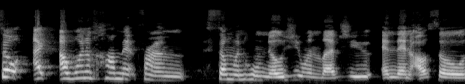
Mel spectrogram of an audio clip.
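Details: Adult woman speaking; no speech disorder.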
